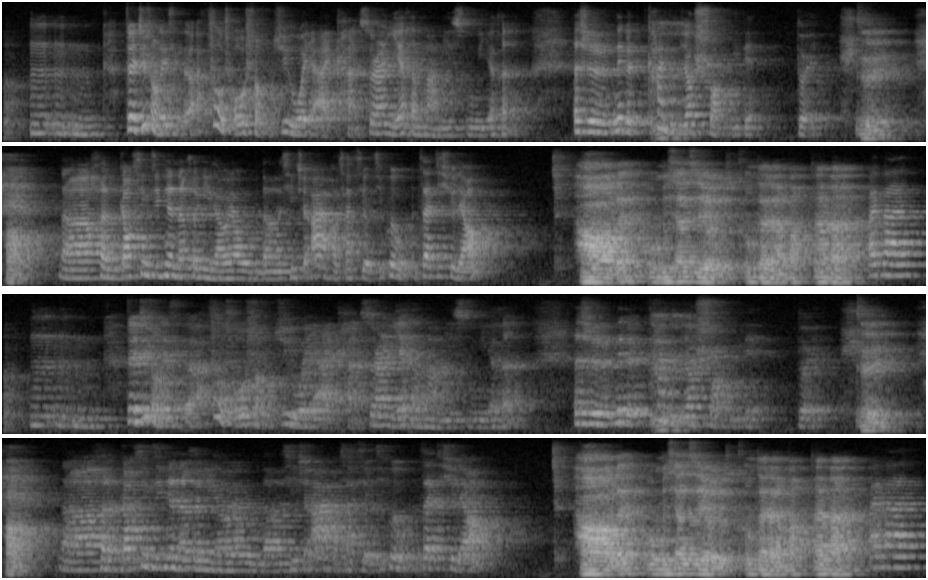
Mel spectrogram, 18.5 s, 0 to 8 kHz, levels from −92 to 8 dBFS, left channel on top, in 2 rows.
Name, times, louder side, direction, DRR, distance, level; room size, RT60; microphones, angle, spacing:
voice 1, 0.3-7.5 7.9-8.6 9.1-9.5 9.8-14.0 17.5-18.3, left 3 dB, 50° left, 1 dB, 0.3 m, -35 dB
voice 2, 6.5-6.8 8.5-8.9 9.3-9.4 15.0-17.7, right 1 dB, 15° right, -4 dB, 0.4 m, -28 dB
2.3 x 2.0 x 3.6 m, 1.2 s
head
